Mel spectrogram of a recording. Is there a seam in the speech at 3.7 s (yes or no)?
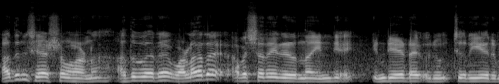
no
